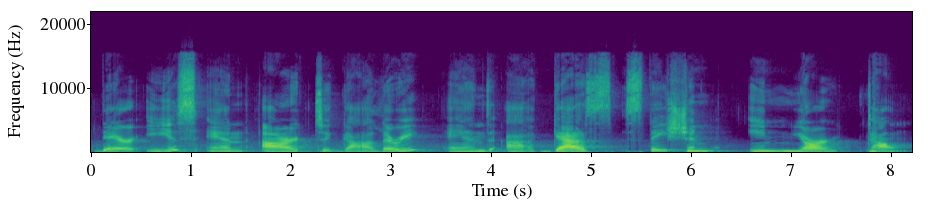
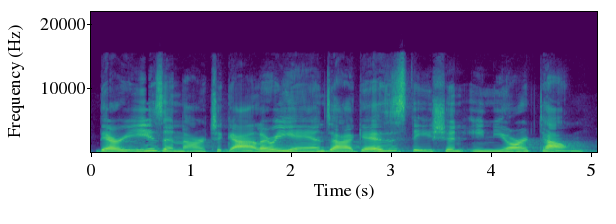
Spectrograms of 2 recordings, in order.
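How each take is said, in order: First: It is read slowly with pauses between words. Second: It is read at a moderate, steadier speed. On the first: The reader is a beginner. "Se você é um iniciante, você vai ler essa frase mais ou menos assim" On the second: The reader is somewhat more advanced. "se você está um pouquinho mais avançado, você consegue ler assim"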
